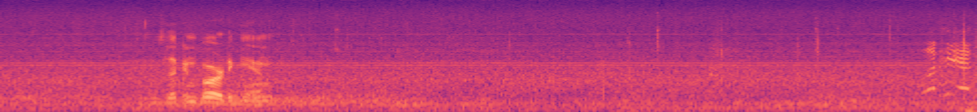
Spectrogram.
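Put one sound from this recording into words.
A horse's hooves thud softly on grass.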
